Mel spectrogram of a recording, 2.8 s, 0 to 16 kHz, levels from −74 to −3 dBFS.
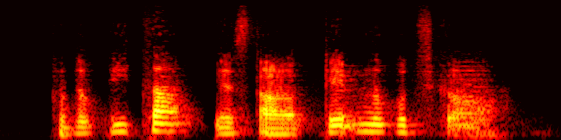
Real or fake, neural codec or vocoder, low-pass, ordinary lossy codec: fake; codec, 44.1 kHz, 0.9 kbps, DAC; 14.4 kHz; none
